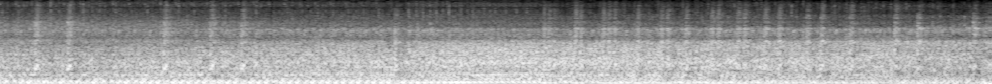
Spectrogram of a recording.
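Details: Mower with a paint-can lid welded over its backfire-blown muffler, started with the safety unhooked: steady, rough run with irregular exhaust pops; the patch still leaks but is much quieter than before.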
